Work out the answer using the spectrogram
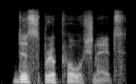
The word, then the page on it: Disproportionate: British English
